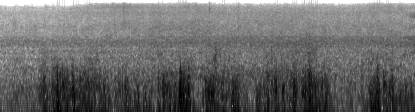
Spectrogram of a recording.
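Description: Wind gusts outdoors, buffeting loudly in bursts.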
